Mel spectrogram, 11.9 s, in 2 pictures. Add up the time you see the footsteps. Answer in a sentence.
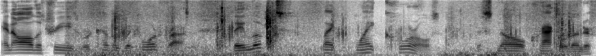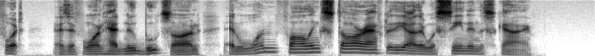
The footsteps can be heard for 5 seconds in total.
